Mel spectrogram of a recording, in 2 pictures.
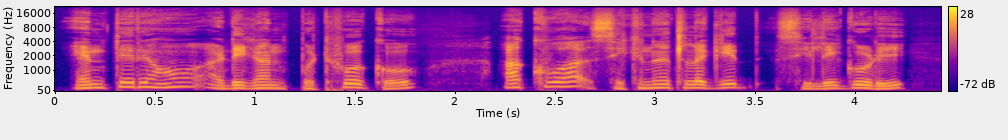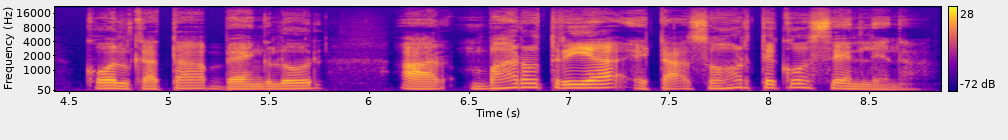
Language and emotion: Santali, neutral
